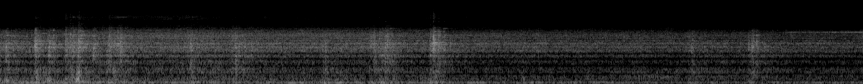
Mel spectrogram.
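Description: Passenger coach wheels clack over rail joints as a train moves away and fades.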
